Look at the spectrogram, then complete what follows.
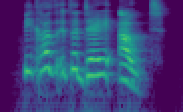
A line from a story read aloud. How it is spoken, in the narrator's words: Draco snapped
